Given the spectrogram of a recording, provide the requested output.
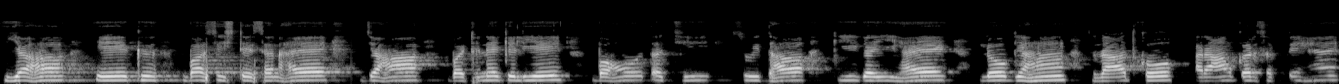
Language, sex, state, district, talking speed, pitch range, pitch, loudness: Hindi, male, Chhattisgarh, Balrampur, 105 wpm, 180-190 Hz, 185 Hz, -15 LUFS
